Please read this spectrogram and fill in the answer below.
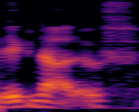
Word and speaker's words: Ignatov: ignatov to Nicholas ignatau we still pronounce our name ignatov um but it's not spelled like that so that's interesting start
